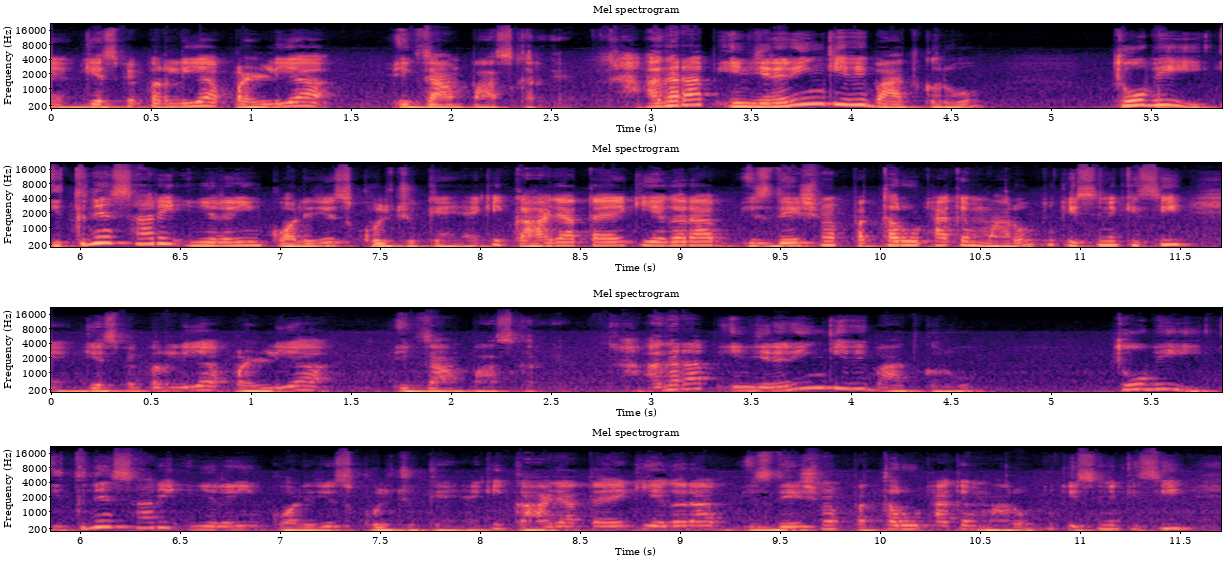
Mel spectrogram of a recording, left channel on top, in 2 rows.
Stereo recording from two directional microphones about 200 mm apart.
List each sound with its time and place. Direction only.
0.0 s speech: 50° left (ahead or behind)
